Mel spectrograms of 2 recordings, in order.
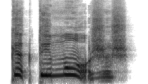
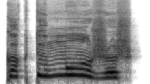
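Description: First: Very high slow plea, stress on Как; reproach. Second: Very high slow plea, stress on можешь; louder reproach. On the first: Li reproaches Abe, stress on Как. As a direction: lean on Как in hurt reproach. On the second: Li repeats her reproach, stress on можешь. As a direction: hit можешь harder, louder. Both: A narrator's reading.

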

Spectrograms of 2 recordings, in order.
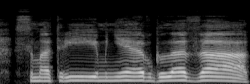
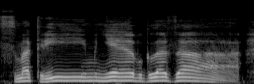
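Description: First: Said in the usual way. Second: Soft, slow hypnotic «Смотри мне в глаза»; hypnotic murmur. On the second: Acted. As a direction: say «Смотри мне в глаза» softly and slowly, stressing «мне». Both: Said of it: "стал негромко повторять".

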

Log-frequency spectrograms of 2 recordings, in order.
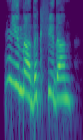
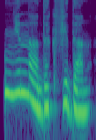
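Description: First: Curt and sharp refusal. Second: Gentle, softened refusal; softer. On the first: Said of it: "отреагировала я гораздо резче". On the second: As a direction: say it softly to calm her. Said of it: "произнесла я уже мягче". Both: A narrator's reading.

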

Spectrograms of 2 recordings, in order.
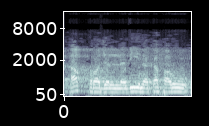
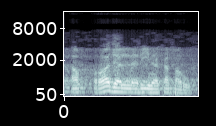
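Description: First: Said in the usual way. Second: أخرج الذين كفروا with too much stress on the ra; أخرج sounding dual, accent on رَ; overstressed ra. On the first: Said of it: "الصواب". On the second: Shown as a demonstration. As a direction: punch the رَ in أخرج. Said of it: "هو زيادة نبرة الراء".

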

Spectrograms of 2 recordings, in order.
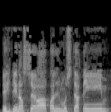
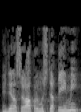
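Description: First: المستقيم ending in a silent م with no vowel; stop on sukun. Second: المستقيم ending in a clear kasra, المستقيمِ; full final vowel. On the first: Teacher showing students the sukun stop, cutting the final vowel. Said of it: "لكن تقف على السكون". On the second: Teacher showing students the original vowelled ending before the stop. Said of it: "أصلها". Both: Shown as a demonstration.

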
